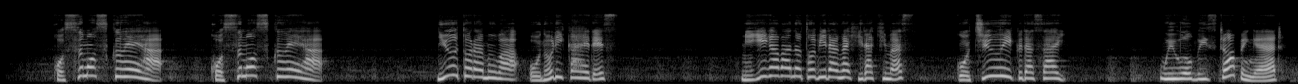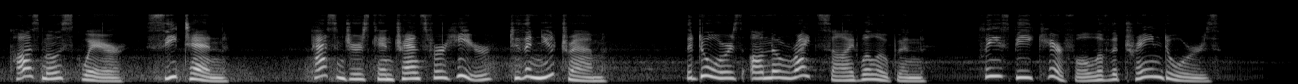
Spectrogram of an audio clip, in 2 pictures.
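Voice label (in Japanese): 大阪メトロ中央線車内放送, コスモスクエア到着; コスモスクエア到着(1番線)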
